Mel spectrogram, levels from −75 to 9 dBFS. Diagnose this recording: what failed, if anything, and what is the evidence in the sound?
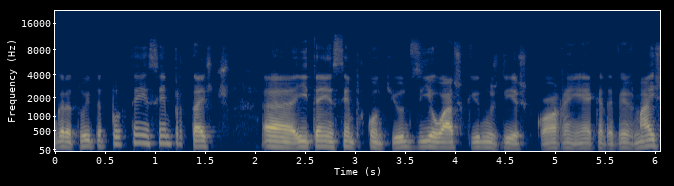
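Nothing in this speech recording points to a failure. It shows the marks of a working WebRTC call path, with the top of the spectrum ending near 12 kHz, which fits Opus at around 32 kbps.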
